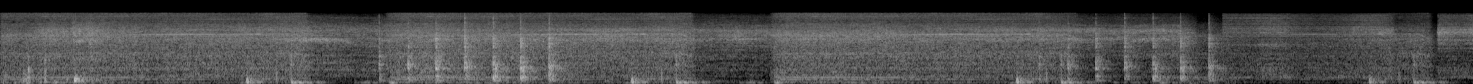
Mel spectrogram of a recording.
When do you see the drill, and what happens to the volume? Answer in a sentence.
You can hear the drill from 0.0 to 14.5 s, getting quieter.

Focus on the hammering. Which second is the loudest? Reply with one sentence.
The loudest moment of the hammering is at 5 seconds.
